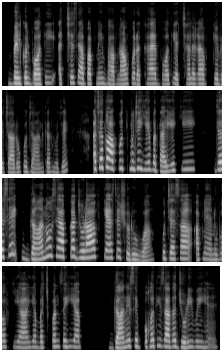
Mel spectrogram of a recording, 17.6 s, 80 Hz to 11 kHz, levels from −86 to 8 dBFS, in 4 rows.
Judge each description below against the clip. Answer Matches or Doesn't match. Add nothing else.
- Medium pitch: Doesn't match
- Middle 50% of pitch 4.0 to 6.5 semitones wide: Matches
